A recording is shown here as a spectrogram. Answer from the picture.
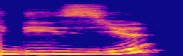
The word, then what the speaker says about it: des yeux: E des yeux, olhos, tem o S e o X finais omitidos na pronúncia.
